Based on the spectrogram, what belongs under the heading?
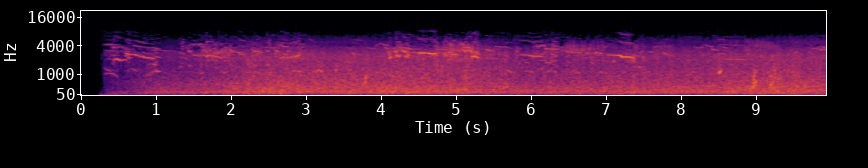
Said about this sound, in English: Other kinds of visitors come to Cape May in the fall. Tens of thousands of birds stop in the Cape May area on their flight south for the winter. The Cape is a great feeding and resting place for the birds.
